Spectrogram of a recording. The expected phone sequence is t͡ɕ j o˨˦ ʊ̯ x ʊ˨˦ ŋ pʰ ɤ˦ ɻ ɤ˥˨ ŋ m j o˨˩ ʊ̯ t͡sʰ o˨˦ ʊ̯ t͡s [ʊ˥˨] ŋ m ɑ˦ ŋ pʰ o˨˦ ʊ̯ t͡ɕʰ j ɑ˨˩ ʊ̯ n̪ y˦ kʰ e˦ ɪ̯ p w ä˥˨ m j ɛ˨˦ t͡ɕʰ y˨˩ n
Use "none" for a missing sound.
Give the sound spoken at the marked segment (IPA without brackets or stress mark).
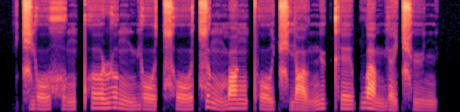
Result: ʊ˥˨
